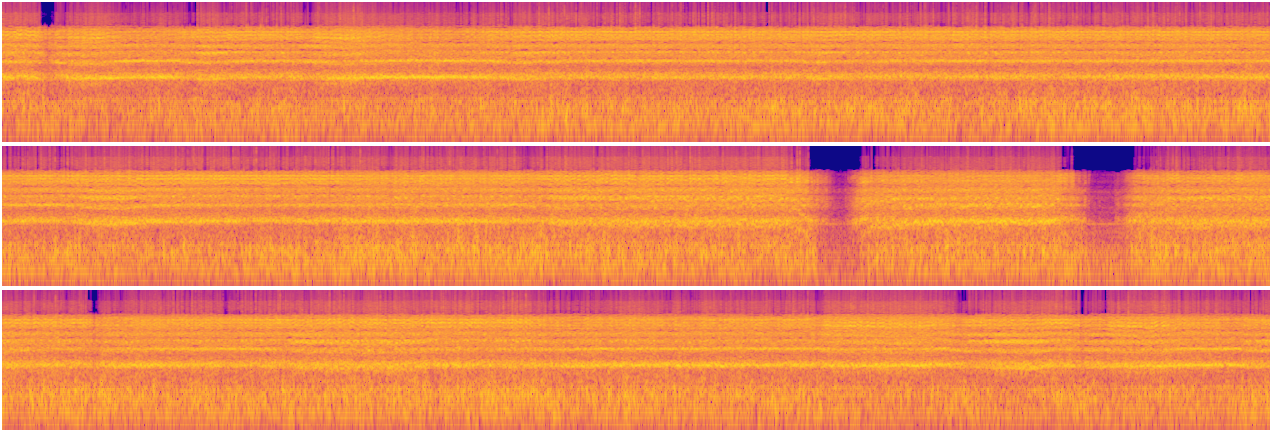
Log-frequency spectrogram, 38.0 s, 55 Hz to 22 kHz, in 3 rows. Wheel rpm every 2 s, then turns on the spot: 220, 230, 230, 230, 230, 230, 230, 230, 230, 220, 140, 180, 150, 230, 220, 230, 230, 220, 220.
none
